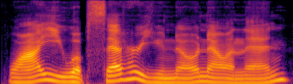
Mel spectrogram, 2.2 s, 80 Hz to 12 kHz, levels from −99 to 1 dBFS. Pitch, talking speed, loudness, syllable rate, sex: 155 Hz, 245 wpm, -18 LUFS, 4.8 syllables/s, female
